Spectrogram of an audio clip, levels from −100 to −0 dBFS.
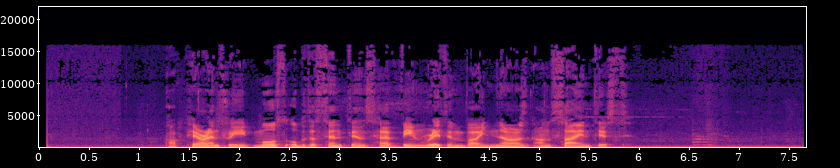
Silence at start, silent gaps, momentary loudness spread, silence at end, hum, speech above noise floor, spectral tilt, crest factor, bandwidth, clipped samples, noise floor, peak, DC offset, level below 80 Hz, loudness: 0.1 s; none; 23 LU; 0.05 s; none; 24 dB; -6 dB/octave; 20 dB; 16.5 kHz; under 0.1%; -48 dBFS; -6 dBFS; under 0.1%; -46 dBFS; -24 LUFS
